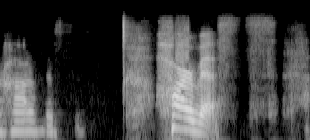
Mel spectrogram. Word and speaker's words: harvests: it was be har harvests Harvesters or harvest harvests um this is a difficult consonant cluster so in in normal speech we probably wouldn't pronounce the T yeah yeah so just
